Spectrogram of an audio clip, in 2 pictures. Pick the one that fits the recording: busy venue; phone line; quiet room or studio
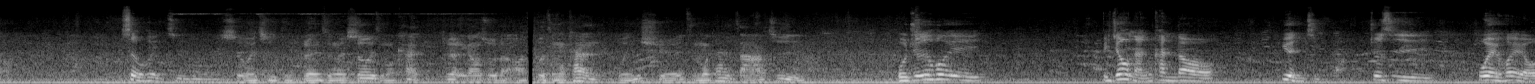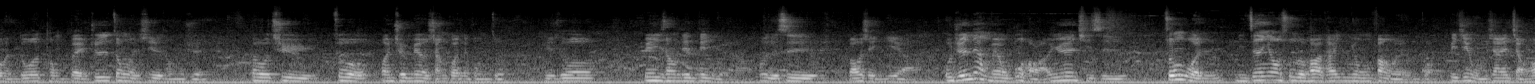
busy venue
